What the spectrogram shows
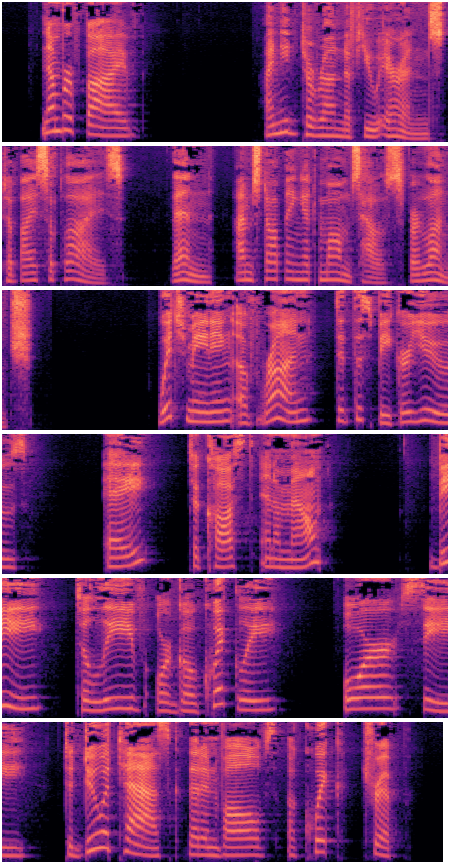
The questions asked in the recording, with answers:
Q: Which meaning of run did the speaker use?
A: The answer is C, to do a task that involves a quick trip.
